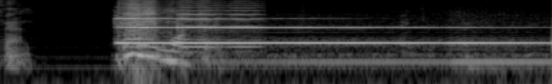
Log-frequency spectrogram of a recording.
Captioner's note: bell rings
